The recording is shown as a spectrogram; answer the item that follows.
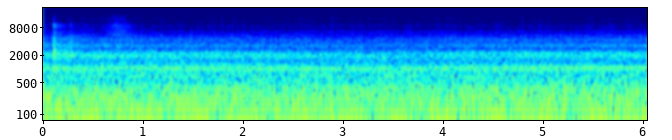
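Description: Steady low room hum with a faint thin tone in it. Faint strokes of a felt-tip marker on a whiteboard can be heard as numbers are written.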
